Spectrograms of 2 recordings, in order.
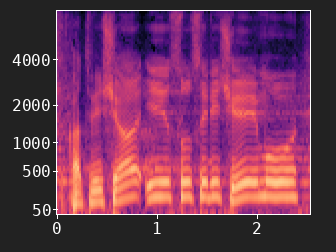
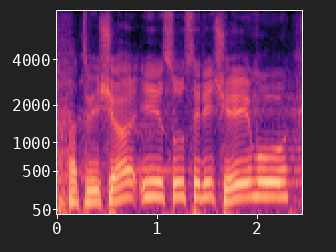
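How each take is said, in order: The two takes are said the same way.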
